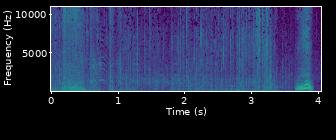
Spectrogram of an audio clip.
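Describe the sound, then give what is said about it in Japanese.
Steady crinkling and rustling of plastic wrapping as a kite with a Hello Kitty picture is unpacked and handled for assembly, with scattered crackles throughout and a brief vocal sound near the end. “これ、組み立てるから、ちょっと待っててくださいね。”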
